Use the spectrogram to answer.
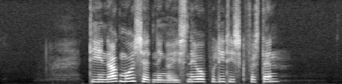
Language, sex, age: Danish, female, 38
